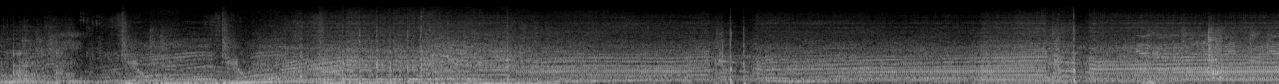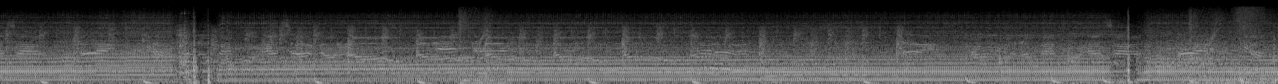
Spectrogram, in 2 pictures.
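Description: Race cars in Need for Speed Heat roar continuously, engines revving up and down through gear changes with tire squeal and skidding, loud and close, with occasional faint talk beneath.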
